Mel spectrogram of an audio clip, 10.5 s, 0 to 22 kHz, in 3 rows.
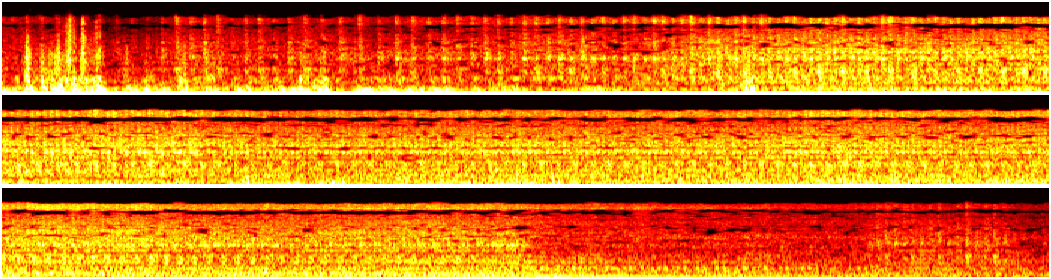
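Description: Kubota L1-185 mini tractor's diesel engine pulling steadily in top (fourth) gear as the tractor drives off and gains speed, with a short knock right at the start.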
